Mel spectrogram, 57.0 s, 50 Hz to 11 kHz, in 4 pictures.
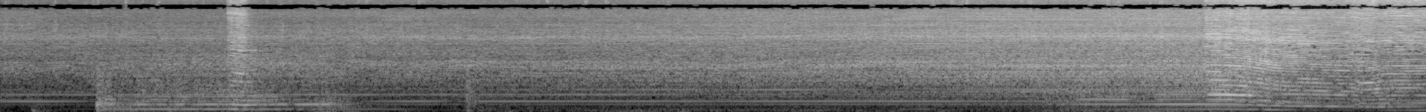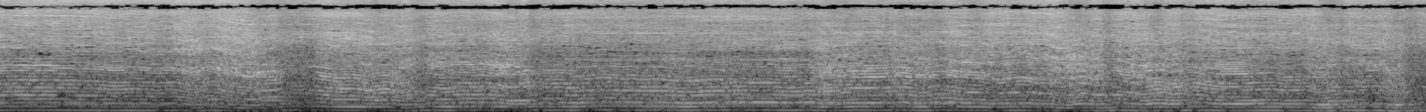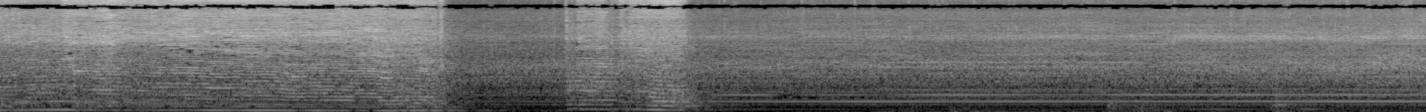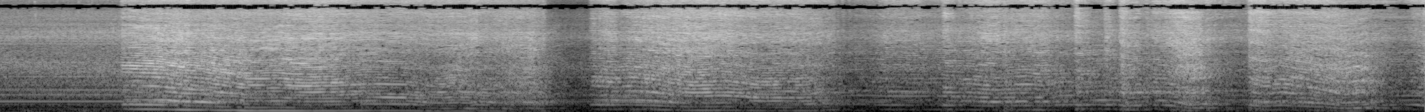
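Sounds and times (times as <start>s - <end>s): angle grinder cutting steel: 0.0s - 57.0s
steady tones: 0.8s - 4.5s.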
